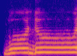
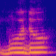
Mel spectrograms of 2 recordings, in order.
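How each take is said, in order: First: The final vowel is drawn out long. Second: The final vowel is cut short quickly. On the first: The speaker calls it wrong. "बुदू नहीं" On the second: The speaker calls it right. "पेश एक है तो आवाज जल्दी रुक जानी चाहिए"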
